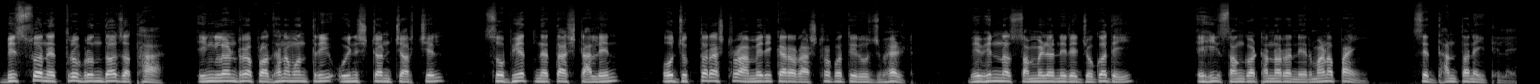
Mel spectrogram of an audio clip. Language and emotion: Odia, neutral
